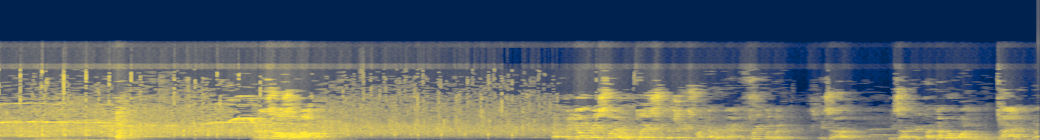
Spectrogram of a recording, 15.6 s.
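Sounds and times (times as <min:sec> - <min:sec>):
audience applause: 0:00.0 - 0:09.5
man speaking into a microphone: 0:03.8 - 0:05.1, 0:08.3 - 0:15.5
speech: 0:12.3 - 0:15.5.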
